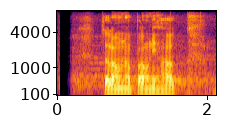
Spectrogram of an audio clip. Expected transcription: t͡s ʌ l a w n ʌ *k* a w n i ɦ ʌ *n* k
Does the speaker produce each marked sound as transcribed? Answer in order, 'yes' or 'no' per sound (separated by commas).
no, no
